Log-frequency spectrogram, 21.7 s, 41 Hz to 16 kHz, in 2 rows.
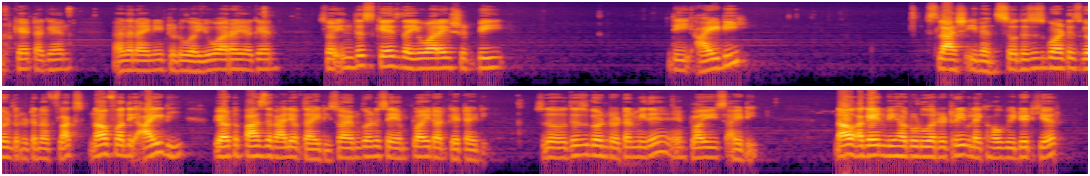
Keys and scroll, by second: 0.1 Return, 14.2 Return.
